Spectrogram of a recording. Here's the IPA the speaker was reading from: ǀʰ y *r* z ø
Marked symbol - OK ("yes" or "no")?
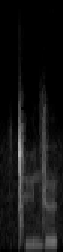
no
